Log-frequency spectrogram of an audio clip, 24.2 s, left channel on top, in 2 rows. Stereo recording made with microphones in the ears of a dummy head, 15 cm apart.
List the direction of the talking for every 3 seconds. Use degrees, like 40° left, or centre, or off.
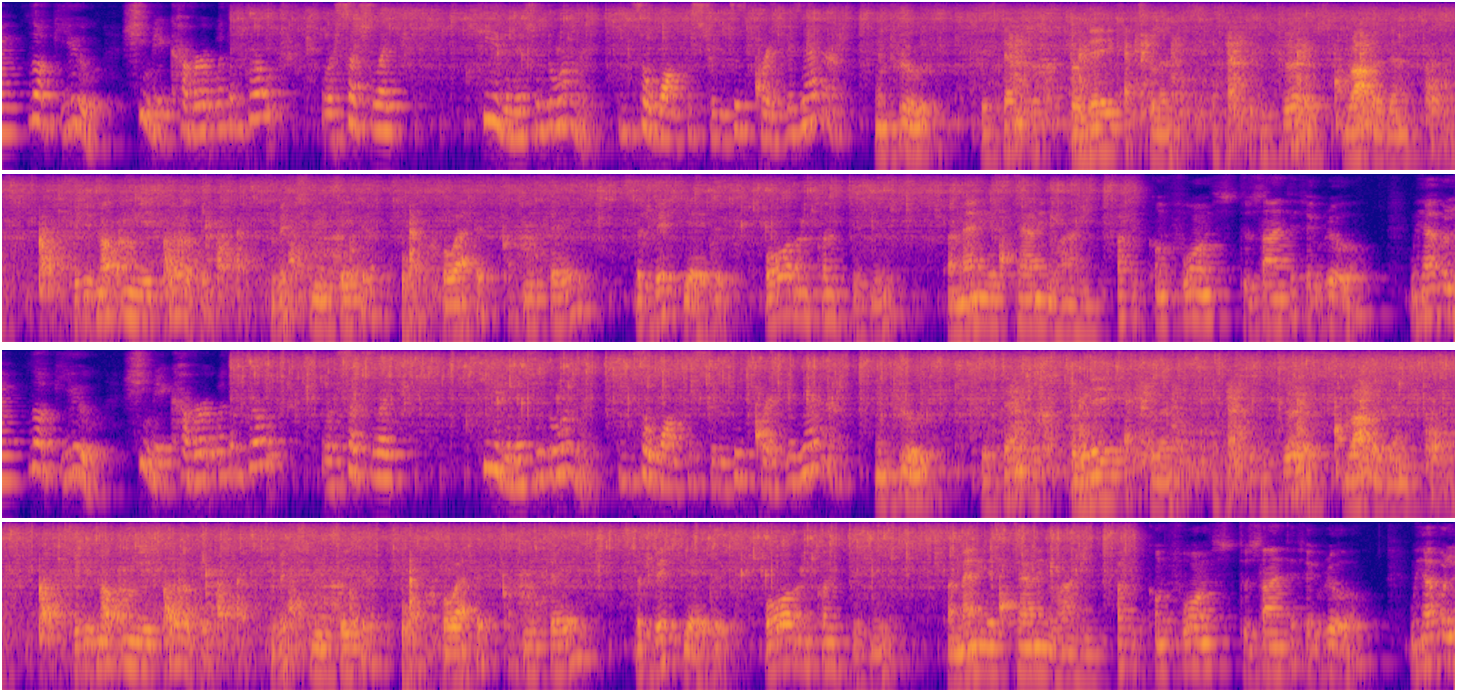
70° left, 60° left, 50° left, 30° left, centre, 30° right, 50° right, 60° right.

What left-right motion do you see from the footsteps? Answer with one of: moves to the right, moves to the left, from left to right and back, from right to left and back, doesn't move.
moves to the right.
